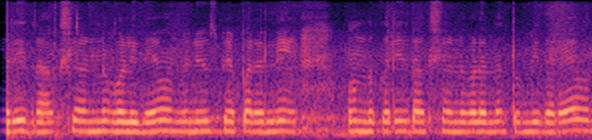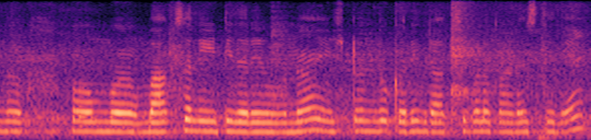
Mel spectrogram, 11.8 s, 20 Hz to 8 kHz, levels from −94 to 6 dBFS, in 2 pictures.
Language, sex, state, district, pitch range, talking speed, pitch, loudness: Kannada, female, Karnataka, Chamarajanagar, 205-220 Hz, 105 wpm, 210 Hz, -18 LUFS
